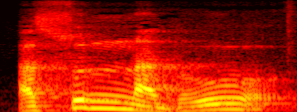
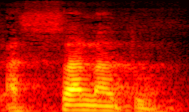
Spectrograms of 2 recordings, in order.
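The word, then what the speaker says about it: السُّنَّة: As-sunnatu di dhammah bacanya su dan pakai tasydid. As-sunnatu bukan as-sanatu.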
